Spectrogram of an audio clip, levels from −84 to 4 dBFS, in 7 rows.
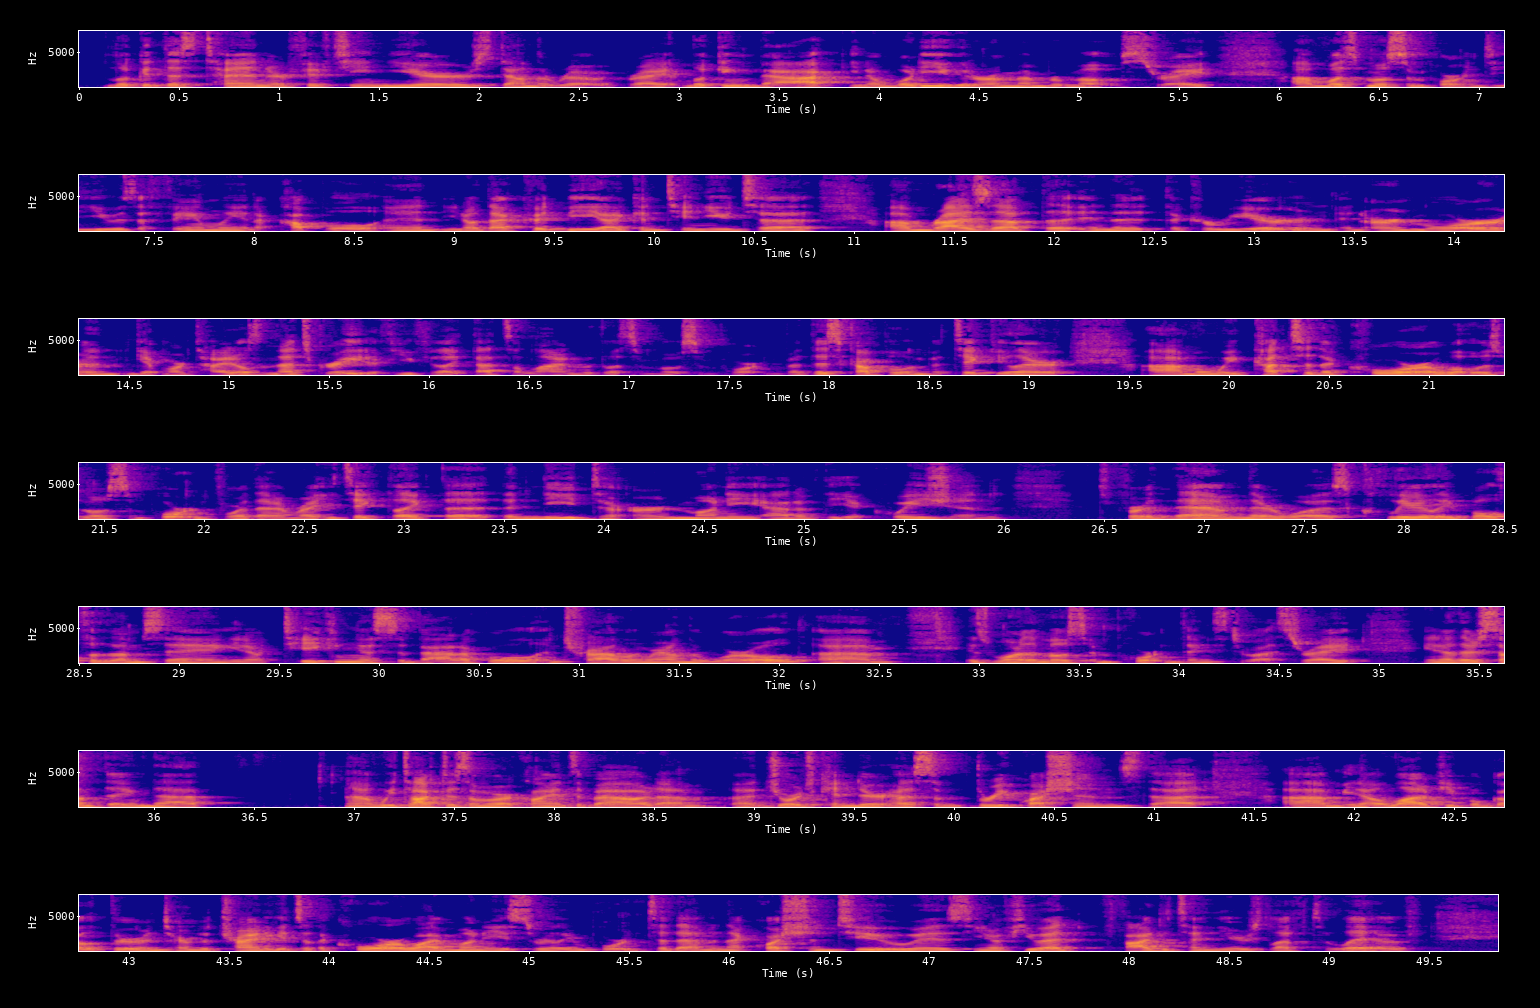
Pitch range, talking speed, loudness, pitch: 100-115 Hz, 240 wpm, -26 LUFS, 105 Hz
